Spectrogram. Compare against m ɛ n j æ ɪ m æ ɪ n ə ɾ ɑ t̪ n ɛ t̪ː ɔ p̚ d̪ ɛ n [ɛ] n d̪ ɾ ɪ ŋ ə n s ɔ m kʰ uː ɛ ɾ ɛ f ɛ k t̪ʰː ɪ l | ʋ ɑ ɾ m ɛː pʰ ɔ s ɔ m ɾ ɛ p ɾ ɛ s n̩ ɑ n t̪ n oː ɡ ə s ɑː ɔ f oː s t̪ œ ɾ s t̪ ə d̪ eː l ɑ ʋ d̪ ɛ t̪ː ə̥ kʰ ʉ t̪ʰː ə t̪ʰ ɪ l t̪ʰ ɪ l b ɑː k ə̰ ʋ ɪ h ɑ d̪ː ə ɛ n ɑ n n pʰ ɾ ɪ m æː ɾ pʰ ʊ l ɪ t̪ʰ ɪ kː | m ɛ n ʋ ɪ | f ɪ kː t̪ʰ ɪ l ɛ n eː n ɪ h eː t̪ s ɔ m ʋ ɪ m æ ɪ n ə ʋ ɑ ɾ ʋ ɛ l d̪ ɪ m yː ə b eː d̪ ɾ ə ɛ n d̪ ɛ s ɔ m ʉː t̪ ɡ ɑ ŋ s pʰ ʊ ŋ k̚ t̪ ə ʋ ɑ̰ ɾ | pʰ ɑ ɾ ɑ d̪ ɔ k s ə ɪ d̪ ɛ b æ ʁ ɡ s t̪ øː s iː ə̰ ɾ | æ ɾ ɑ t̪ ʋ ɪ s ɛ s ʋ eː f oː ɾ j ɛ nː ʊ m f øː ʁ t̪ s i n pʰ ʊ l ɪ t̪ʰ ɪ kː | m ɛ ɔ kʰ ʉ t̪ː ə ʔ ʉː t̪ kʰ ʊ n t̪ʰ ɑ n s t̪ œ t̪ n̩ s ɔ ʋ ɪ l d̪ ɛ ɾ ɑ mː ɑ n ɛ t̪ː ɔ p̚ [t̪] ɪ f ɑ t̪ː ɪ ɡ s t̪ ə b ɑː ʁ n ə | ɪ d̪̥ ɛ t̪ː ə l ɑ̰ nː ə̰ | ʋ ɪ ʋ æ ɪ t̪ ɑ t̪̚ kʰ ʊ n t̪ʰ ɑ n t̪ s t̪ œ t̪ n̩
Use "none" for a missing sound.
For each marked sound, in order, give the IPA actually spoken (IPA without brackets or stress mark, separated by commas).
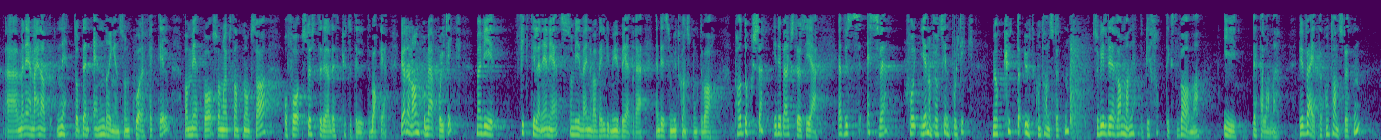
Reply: ɛ, d̪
